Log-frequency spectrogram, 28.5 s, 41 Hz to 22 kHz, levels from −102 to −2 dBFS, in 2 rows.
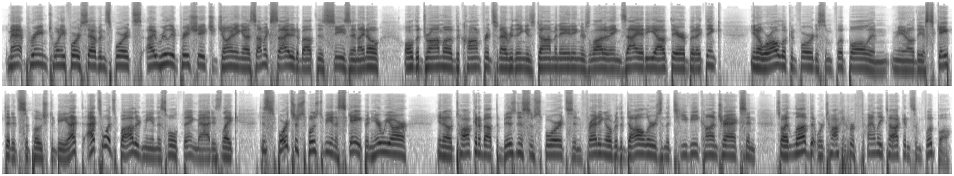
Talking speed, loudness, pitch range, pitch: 235 wpm, -25 LUFS, 155-185 Hz, 170 Hz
